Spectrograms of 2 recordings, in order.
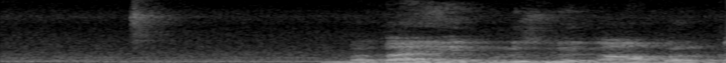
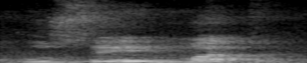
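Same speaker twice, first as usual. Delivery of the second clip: louder, higher "मत", then stop; pause after मत; 3 semitones higher, 4 dB louder, much slower than usual. Shown as a demonstration. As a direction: halt right after "मत". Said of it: "यहाँ पर रुके". ("मत" पर ज़ोर देकर रुकते हुए)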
